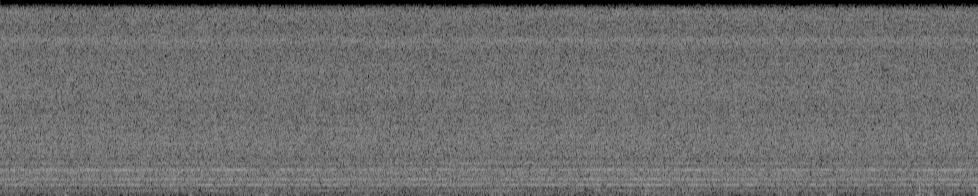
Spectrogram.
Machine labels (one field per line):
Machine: fan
